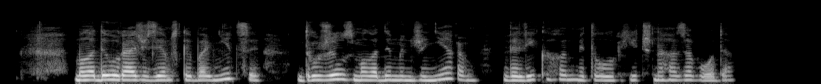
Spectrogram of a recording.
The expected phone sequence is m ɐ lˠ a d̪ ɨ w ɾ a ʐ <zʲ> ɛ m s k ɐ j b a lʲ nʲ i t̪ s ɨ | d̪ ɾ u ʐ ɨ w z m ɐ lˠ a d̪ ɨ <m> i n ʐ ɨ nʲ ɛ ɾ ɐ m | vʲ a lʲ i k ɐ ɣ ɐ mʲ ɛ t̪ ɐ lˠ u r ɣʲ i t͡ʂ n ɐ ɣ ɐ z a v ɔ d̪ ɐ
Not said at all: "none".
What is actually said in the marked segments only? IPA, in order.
zʲ, m

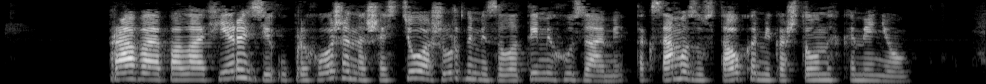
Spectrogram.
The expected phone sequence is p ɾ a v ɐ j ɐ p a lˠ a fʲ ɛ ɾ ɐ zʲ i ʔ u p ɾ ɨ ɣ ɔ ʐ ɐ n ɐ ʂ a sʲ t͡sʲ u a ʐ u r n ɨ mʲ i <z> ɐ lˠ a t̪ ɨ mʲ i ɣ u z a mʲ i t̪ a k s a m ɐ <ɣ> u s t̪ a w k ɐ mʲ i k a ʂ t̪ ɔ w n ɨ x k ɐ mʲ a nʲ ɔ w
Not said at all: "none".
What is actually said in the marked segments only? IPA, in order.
z, z

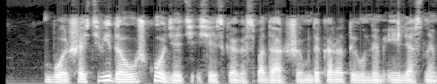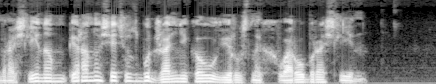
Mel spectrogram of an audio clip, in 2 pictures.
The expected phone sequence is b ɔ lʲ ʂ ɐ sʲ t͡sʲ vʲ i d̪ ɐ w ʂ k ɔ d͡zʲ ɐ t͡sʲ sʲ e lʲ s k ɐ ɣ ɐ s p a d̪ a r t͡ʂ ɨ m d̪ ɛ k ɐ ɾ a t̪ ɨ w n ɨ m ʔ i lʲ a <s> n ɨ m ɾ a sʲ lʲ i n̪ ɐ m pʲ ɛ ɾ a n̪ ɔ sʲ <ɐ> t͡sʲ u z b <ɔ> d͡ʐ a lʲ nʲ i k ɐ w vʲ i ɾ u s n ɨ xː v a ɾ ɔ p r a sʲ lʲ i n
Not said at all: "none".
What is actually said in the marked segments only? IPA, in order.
s, ɐ, u

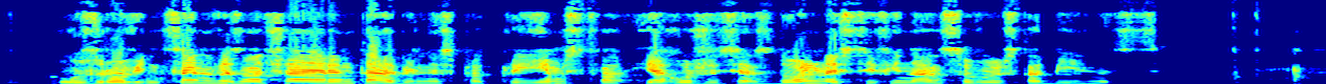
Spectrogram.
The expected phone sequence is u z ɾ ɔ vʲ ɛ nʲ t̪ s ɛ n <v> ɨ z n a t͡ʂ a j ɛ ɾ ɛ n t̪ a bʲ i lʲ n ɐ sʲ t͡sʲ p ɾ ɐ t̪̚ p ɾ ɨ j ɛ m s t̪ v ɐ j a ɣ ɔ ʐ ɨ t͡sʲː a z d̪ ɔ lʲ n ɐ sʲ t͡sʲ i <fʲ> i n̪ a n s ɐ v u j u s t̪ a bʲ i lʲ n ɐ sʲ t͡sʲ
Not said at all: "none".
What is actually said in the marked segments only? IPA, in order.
v, fʲ

